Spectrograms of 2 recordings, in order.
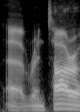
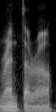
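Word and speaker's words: Rentaro: was was a guy a geeky guy named rent ro is the proper pronunciation but we said renter oh and who was a guy who worked on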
